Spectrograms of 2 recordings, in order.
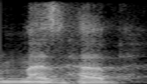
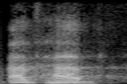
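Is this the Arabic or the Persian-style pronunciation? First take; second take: Persian; Arabic. First: It is said with the Persian-style pronunciation. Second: It is said with the Arabic pronunciation. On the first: "in Persian, Turkish, Urdu pronunciation" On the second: "in Arabic"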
